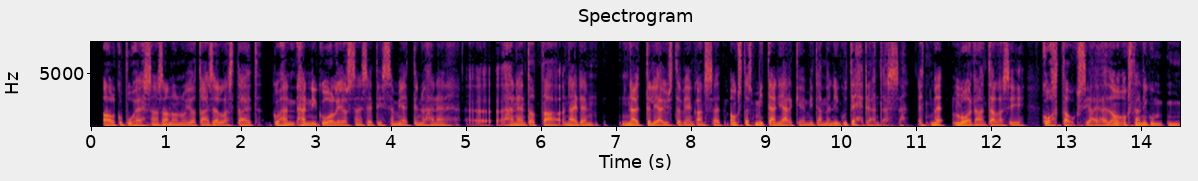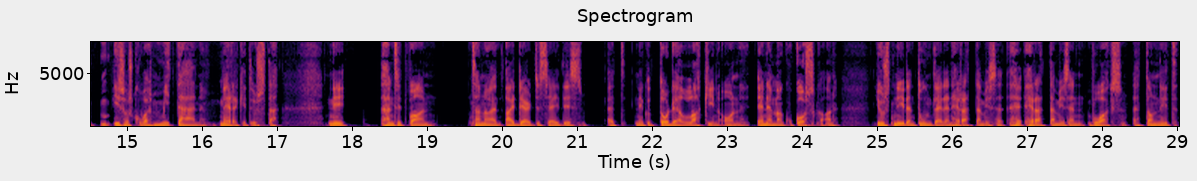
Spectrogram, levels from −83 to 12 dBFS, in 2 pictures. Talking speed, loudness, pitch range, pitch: 150 wpm, -21 LUFS, 100-120 Hz, 110 Hz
